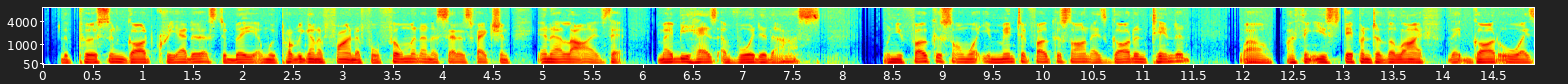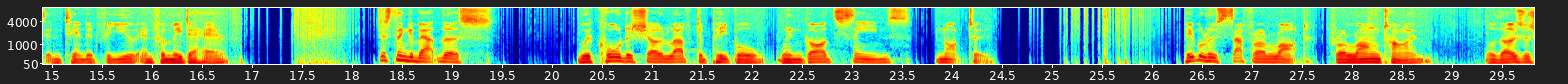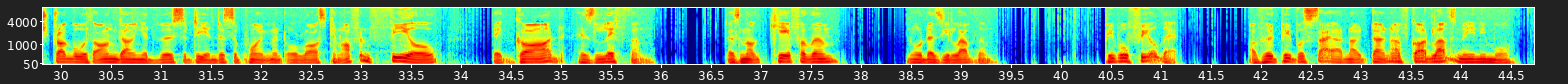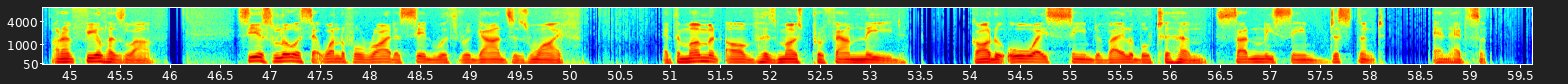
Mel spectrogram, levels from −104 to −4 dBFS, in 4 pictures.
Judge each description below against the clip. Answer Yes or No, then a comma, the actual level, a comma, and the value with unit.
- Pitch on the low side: Yes, low, 100 Hz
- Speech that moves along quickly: No, average, 165 wpm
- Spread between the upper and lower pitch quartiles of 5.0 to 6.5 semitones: No, average, 2.7 semitones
